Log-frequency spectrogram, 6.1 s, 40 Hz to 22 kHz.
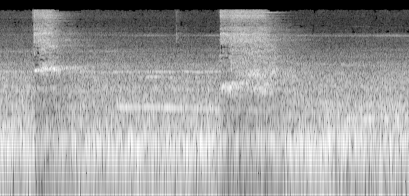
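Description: NordWestBahn ET 440 electric multiple unit pulling out of the station and moving away, with a steady low hum. Two brief high hissing bursts come about half a second in and again just after three seconds.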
